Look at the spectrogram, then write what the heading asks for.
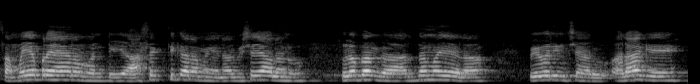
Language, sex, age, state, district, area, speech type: Telugu, male, 18-30, Telangana, Nizamabad, urban, spontaneous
